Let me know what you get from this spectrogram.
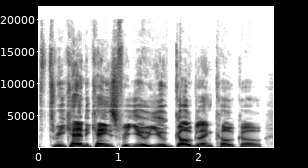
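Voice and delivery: high, loud quote with a flourish; movie quote. Acted. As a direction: call it out like a film line. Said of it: "my favorite one is, like, the".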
